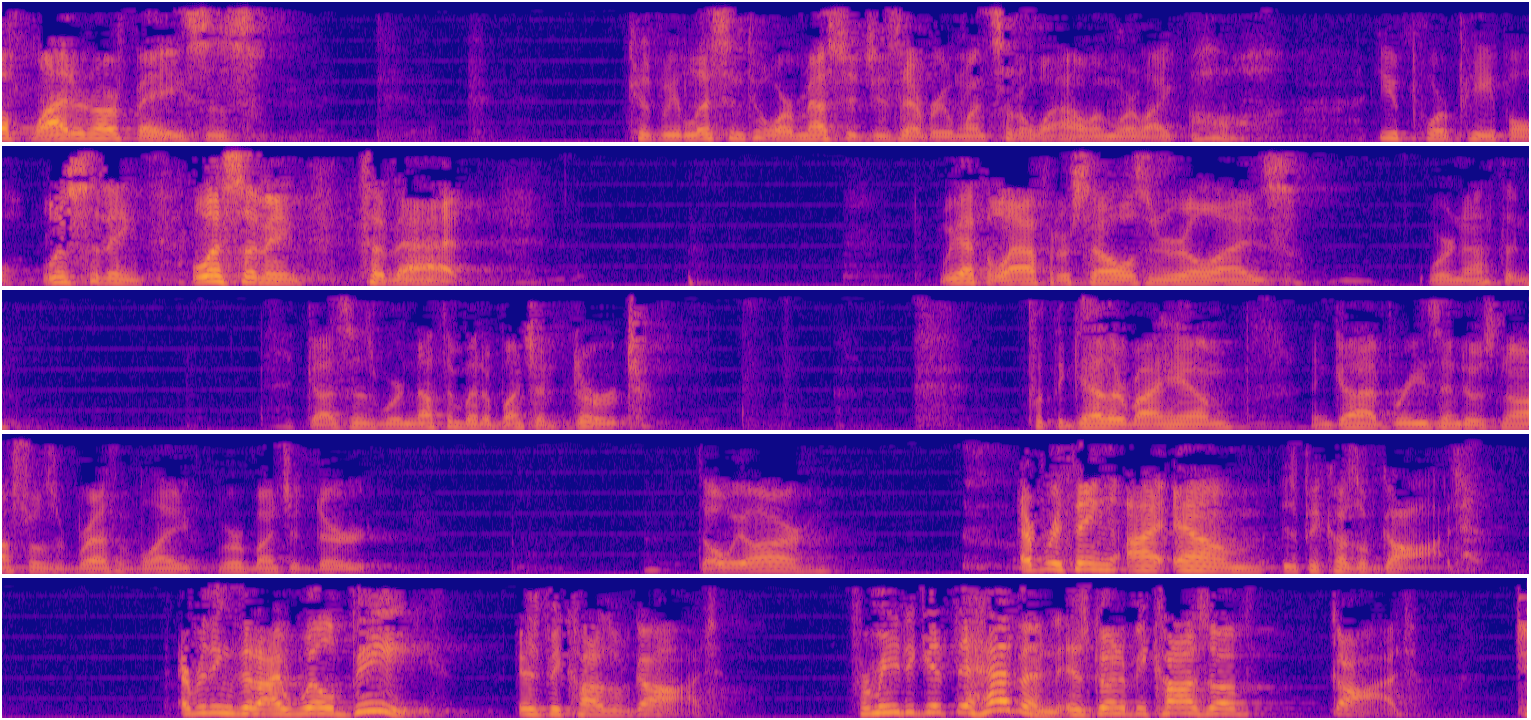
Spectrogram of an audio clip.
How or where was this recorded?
large echoing room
